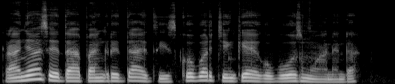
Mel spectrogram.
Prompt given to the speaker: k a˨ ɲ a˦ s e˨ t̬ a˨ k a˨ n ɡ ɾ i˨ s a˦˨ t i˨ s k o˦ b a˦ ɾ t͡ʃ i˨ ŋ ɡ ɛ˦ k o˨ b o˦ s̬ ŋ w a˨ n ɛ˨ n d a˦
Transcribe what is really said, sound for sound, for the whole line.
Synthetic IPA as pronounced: k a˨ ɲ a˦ s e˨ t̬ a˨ p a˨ ŋ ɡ ɾ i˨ t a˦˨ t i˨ s k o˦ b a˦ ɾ t͡ʃ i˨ ŋ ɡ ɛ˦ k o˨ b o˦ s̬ ŋ w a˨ n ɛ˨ n d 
